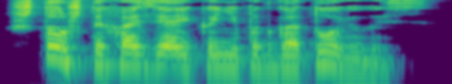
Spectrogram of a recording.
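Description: A woman's voice: on the low side, expressive, a little fast, husky. A woman voicing a playful man who teases with mock-theatrical lines, in a storybook reading. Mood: teasing. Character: teasing joker man playing Father Frost.

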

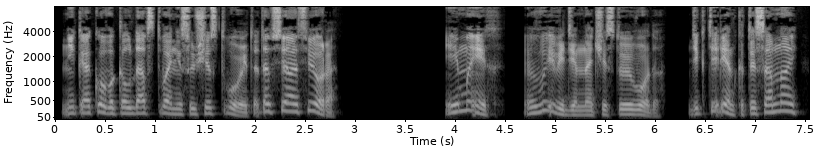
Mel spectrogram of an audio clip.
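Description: A man's voice: a little high, sing-song, normal speed, hardly any pauses, no echo, clean studio sound. A man playing a bold, bossy young schemer. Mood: confident. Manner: commanding, scornful.

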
